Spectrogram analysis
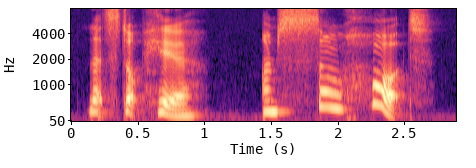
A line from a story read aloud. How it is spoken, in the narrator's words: moaned Laura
